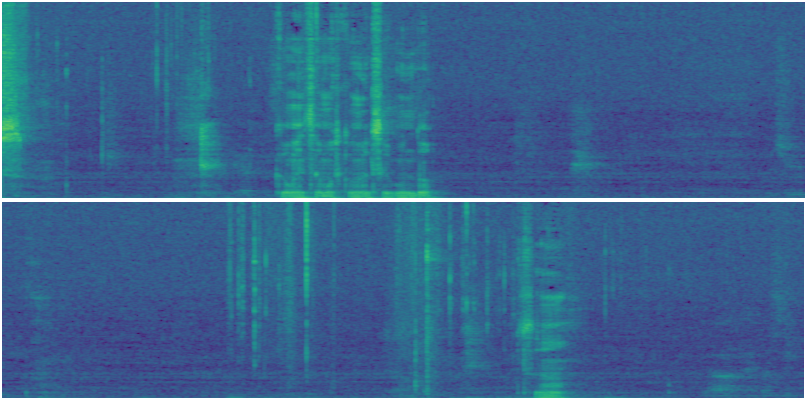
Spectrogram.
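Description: Metal picks scrape and click softly inside a small lock.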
